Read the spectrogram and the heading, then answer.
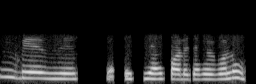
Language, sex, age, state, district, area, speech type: Bengali, female, 18-30, West Bengal, Cooch Behar, rural, conversation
